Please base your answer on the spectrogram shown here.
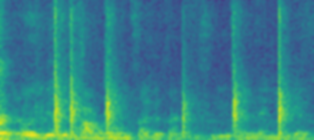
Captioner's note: voiceover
